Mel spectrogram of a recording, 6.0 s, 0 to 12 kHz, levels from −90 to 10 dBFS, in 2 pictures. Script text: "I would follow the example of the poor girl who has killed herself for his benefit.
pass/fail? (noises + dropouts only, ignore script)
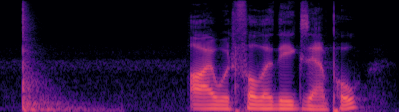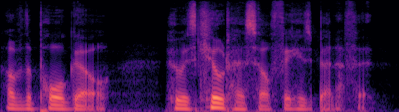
fail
